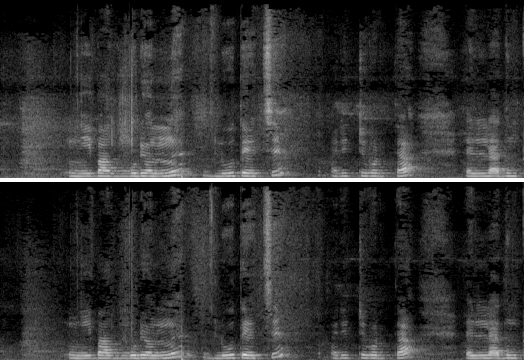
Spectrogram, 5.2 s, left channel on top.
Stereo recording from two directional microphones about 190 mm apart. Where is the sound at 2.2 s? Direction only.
35° right (ahead or behind).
